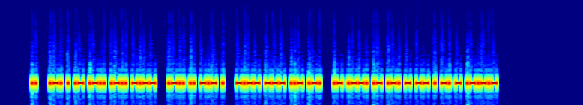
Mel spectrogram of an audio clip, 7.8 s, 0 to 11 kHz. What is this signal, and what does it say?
Morse code, heard as a keyed tone, about 50 wpm, 700 Hz. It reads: I REALLY LIKE YOUR APARTMENT.
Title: Sentences from Top 1000 Words - Review Part 6 - 50wpm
